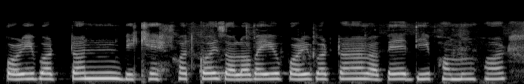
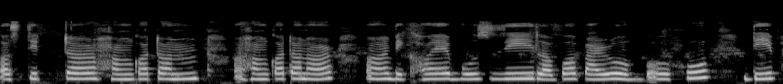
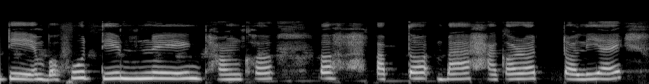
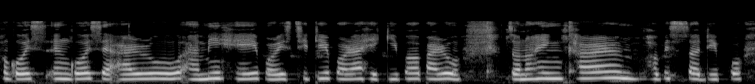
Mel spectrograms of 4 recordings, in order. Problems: none marked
